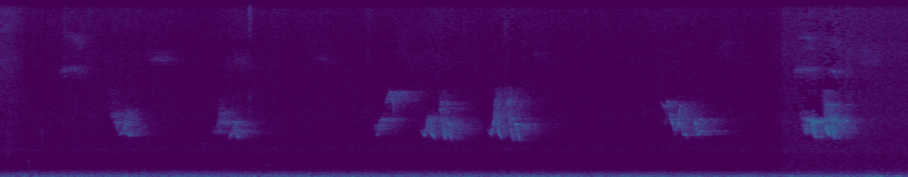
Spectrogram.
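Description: A songbird giving short, separate chirps, about seven in nine seconds, some in quick pairs, over a steady low rumble.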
